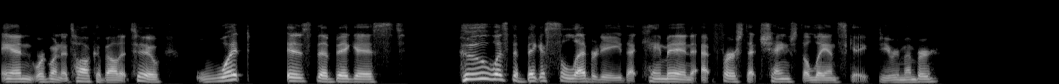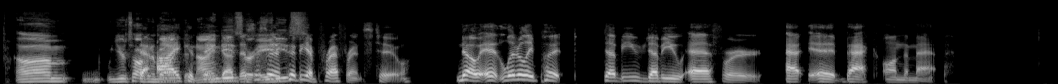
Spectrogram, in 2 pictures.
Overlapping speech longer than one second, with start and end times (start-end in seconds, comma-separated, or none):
11.9-13.7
